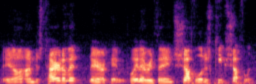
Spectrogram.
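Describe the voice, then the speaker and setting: A man's voice: medium pitch, very animated, quick pace, bright, forceful tone, slight background noise. A man commenting casually on his own online card game, chatty and exasperated, laughing at himself as things go wrong. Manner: chatty, exasperated, self-mocking; hums and sighs, laughs at himself. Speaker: gaming video host.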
